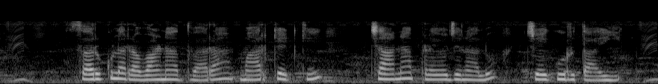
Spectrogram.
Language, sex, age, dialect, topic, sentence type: Telugu, female, 18-24, Southern, banking, statement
